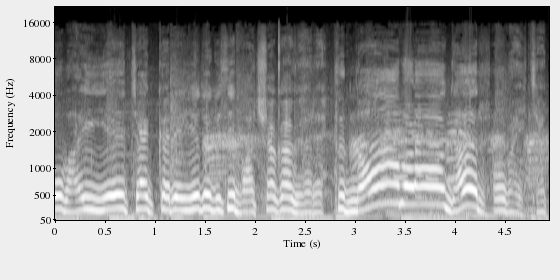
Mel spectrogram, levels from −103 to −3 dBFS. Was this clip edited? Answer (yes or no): no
